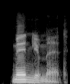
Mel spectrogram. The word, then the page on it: manumit: American English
